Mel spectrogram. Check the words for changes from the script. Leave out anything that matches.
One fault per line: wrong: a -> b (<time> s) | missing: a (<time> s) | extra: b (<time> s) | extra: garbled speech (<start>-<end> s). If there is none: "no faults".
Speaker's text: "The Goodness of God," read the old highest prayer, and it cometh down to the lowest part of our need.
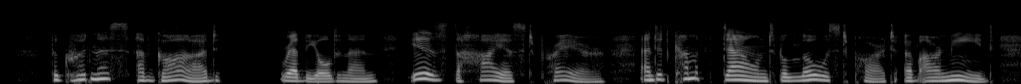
extra: nun is the (3.4 s)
